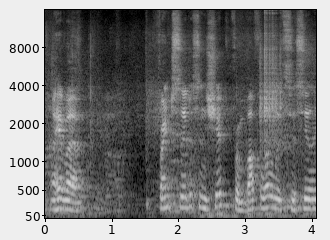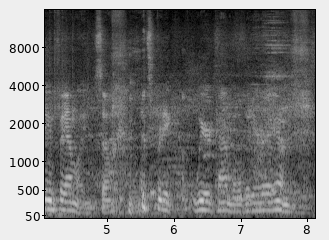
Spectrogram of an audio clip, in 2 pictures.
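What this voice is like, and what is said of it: Non-Scottish accent. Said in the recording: “as people hear from your voice, you're not from Scotland”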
